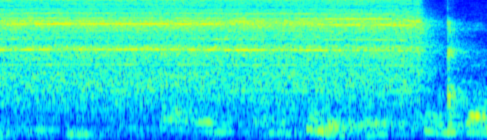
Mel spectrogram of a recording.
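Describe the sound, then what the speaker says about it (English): A blunt power drill runs in reverse during a bonsai demonstration, its thin whine steady beneath someone talking before it cuts off near the end. "It's a pretty blunt drill"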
